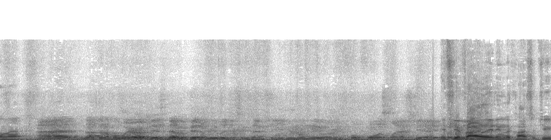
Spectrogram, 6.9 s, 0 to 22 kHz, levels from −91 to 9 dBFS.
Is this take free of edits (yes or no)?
no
